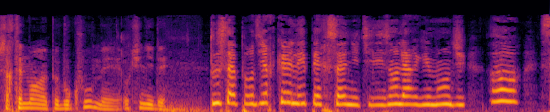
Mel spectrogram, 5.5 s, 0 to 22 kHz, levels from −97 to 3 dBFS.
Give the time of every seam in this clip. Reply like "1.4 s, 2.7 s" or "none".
2.1 s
